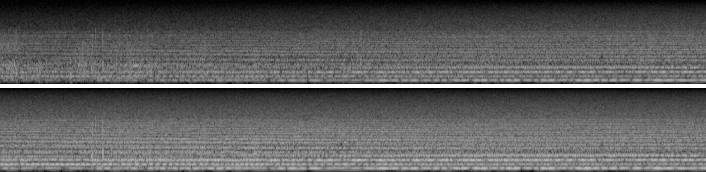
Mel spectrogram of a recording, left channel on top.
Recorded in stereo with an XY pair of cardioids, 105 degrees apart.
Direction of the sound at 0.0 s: 70° right.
